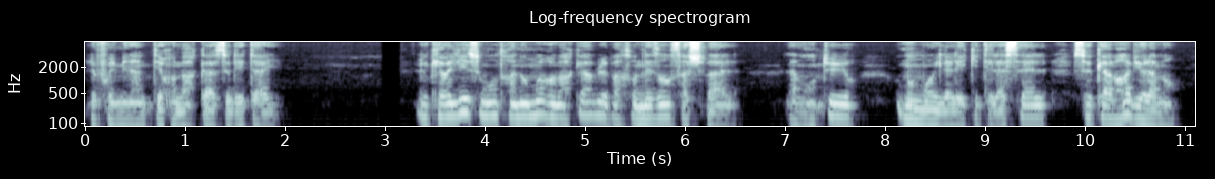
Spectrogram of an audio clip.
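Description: A man reading an old adventure novel as audiobook narration, measured and steady. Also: medium pitch, husky. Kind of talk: scripted narration.

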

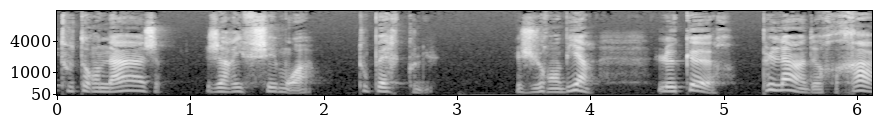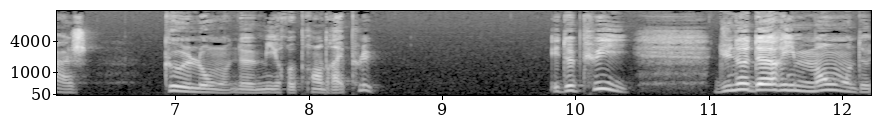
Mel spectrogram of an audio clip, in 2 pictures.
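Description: A woman reciting a comic monologue in a theatrical style, swinging between loud outbursts and hushed drops. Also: on the low side, lively intonation, slow.

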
